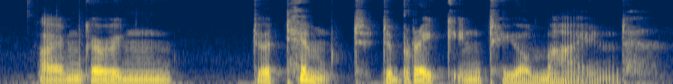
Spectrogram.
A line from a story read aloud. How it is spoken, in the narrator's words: said Snape softly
